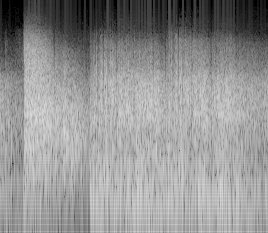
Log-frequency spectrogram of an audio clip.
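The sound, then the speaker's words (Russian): Gunfire in a film scene: two loud, sharp blasts ring out, the second following about a second after the first, each trailing into a dense, rumbling wash of noise. “Друг встает и стреляет.”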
